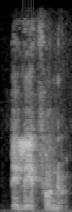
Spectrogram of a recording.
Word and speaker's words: teléfono: Teléfono. Teléfono. Teléfono means of the phone, and the accent is on the second syllable where you have the accent already shown on the letter over the letter E.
